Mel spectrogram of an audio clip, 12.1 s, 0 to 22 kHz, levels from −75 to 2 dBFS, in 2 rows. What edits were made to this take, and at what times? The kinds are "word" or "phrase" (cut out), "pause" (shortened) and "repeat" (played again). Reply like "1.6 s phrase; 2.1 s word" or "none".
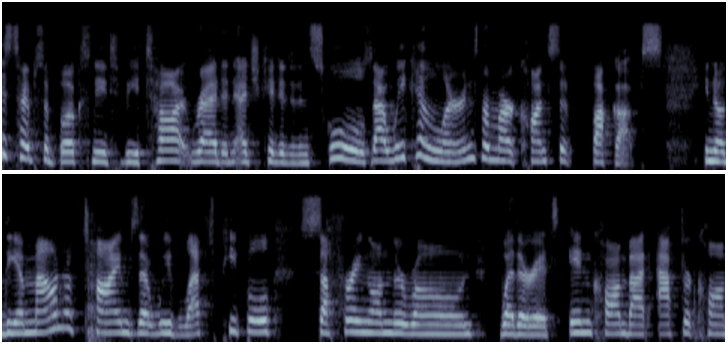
3.1 s word; 3.9 s word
